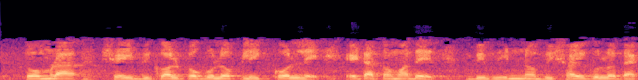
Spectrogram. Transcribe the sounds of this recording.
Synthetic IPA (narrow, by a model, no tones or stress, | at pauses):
t̪omɾaʃejbikolpoɡuloklikːoɾleeʈat̪omad̪eɾbibʱinːobiʃɔeɡulod̪ɛk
